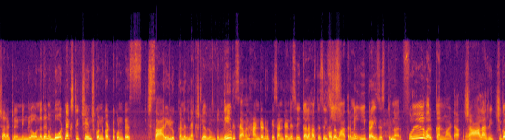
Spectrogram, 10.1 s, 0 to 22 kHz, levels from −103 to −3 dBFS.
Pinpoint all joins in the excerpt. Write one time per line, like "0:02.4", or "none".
0:01.0
0:04.6
0:07.9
